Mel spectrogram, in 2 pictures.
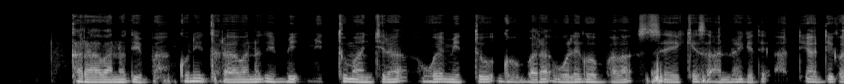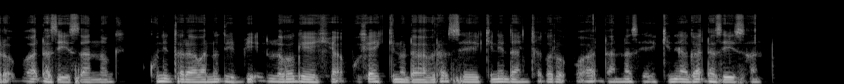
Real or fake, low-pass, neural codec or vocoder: real; 10.8 kHz; none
